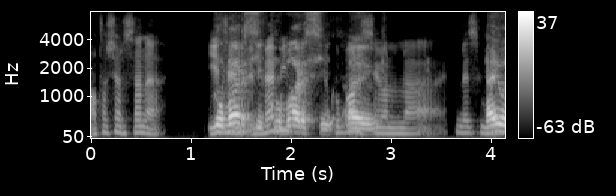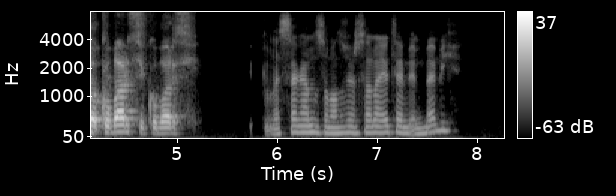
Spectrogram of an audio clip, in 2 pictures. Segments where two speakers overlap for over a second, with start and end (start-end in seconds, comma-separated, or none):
1.2-2.9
